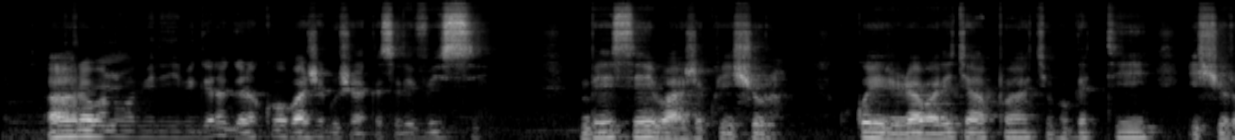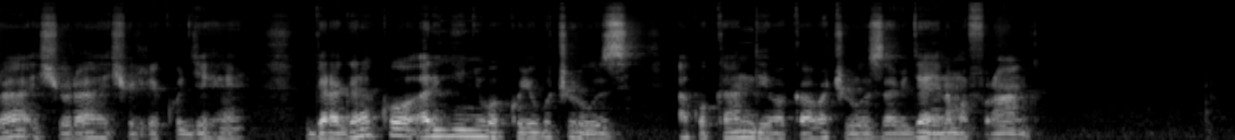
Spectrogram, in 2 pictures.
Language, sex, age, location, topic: Kinyarwanda, male, 25-35, Kigali, finance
